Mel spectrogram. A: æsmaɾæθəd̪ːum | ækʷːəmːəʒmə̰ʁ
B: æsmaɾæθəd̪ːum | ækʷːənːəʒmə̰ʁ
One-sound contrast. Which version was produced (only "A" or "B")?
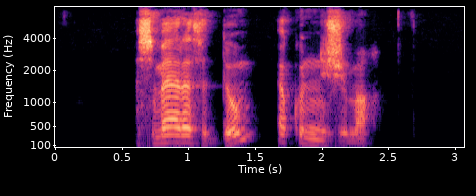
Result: B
